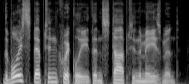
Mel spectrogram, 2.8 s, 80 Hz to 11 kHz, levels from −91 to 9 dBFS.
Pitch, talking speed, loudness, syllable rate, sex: 115 Hz, 190 wpm, -18 LUFS, 5.7 syllables/s, male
